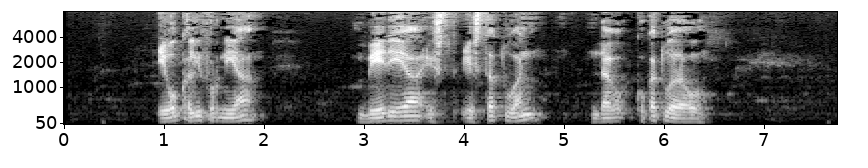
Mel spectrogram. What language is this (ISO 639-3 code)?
eus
